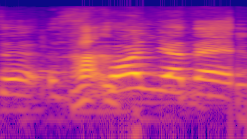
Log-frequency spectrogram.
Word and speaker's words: sfogliatelle: people, you always hear they pronounce it two different ways, sfogliatelle or sfogliatelle. It's sfogliatelle, specialty of Naples.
